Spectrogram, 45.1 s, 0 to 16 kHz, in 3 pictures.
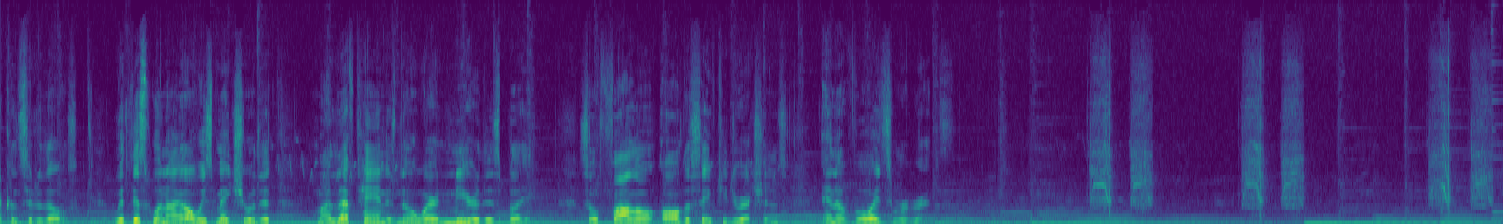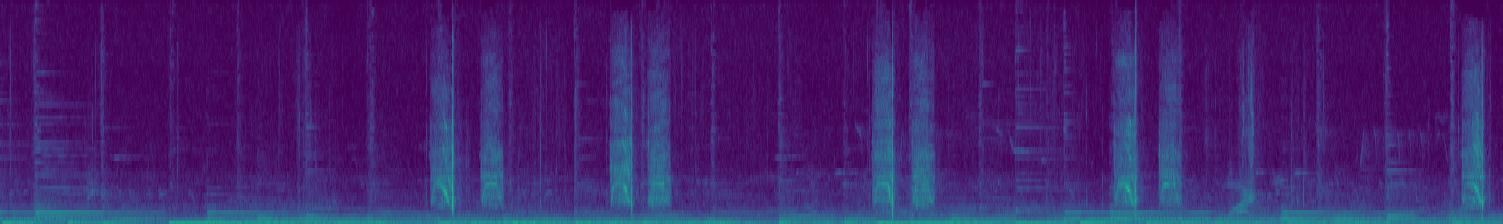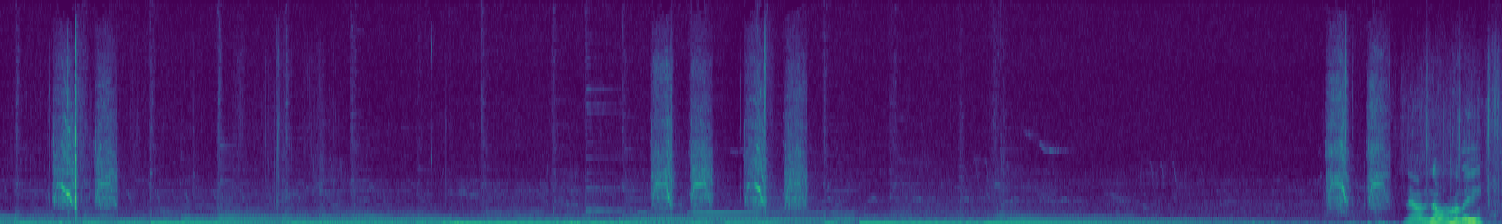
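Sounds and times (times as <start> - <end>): background music: 0.0 - 45.0
pruner snipping branches: 10.4 - 13.2, 14.2 - 17.0, 17.6 - 34.7, 36.4 - 38.4, 43.3 - 45.0.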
